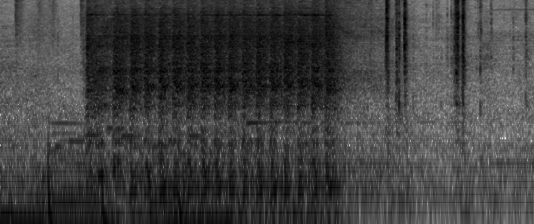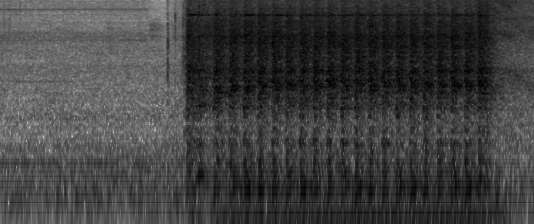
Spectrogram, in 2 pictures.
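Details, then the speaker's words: Car cold start attempt: two bursts of rapid, even starter cranking at about three and a half beats a second, each dying without catching; crank, no start, no check engine light, cause unknown. "that's interesting no start what the let's see if there's a check engine light for anything"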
